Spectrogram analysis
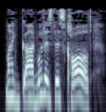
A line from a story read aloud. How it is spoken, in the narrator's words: I cried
